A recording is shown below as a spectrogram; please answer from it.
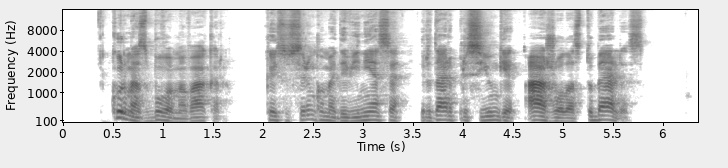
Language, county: Lithuanian, Kaunas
